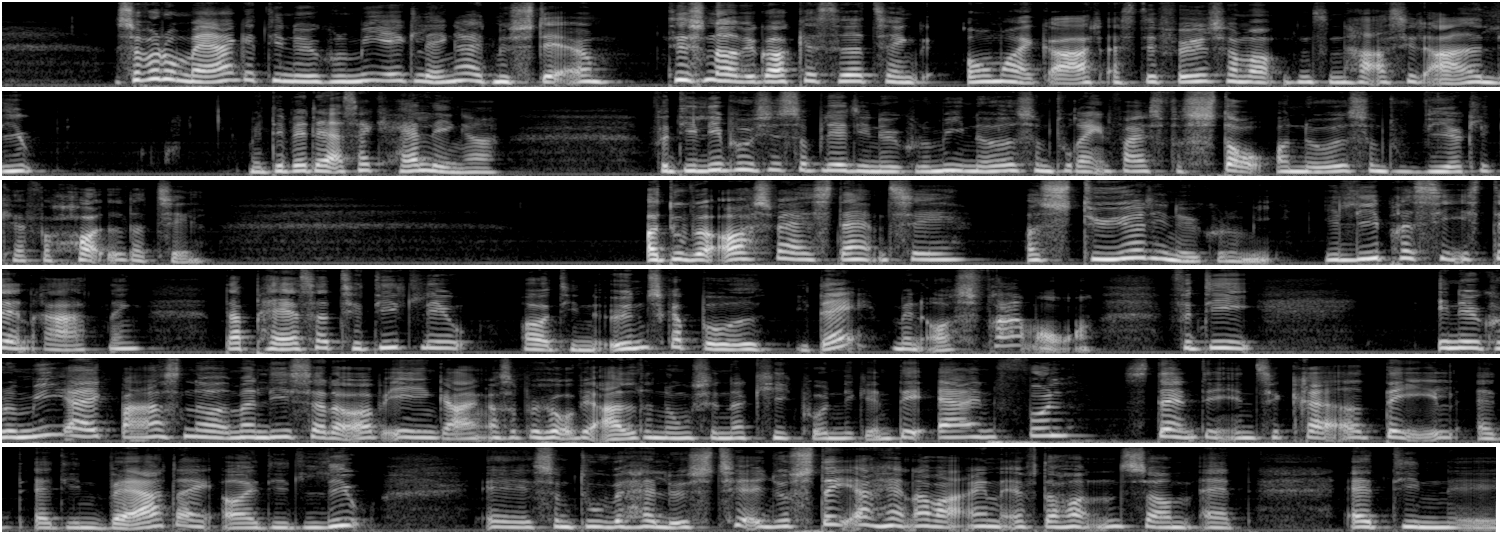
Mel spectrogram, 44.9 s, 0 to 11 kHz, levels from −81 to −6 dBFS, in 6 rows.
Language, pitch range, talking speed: Danish, 185-235 Hz, 200 wpm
